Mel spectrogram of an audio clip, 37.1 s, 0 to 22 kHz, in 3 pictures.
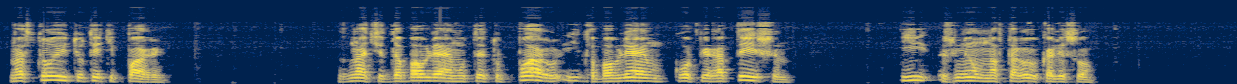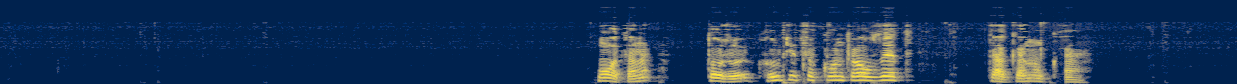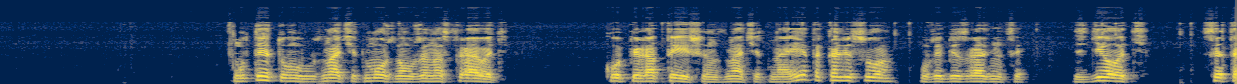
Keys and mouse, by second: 0.0 click, 4.6-7.4 drag, 14.0 click, 15.4-18.7 drag, 20.7 ctrl+z, 22.2-23.0 shift+middle drag, 24.1 click, 26.2 click, 28.8-31.8 drag, 36.0-37.1 drag.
